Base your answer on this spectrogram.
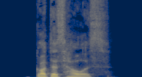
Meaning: place of worship, house of God
- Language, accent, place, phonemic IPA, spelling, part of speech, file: German, Germany, Berlin, /ˈɡɔ.təsˌhaʊ̯s/, Gotteshaus, noun, De-Gotteshaus.ogg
